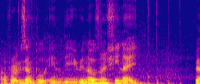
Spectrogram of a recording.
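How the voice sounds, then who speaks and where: A man with a fairly high pitch speaks in a Turkish accent. His intonation is fairly even. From Turkey. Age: 20s. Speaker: game developer streamer. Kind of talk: casual live stream chat. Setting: live stream. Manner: hesitant, many fillers.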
